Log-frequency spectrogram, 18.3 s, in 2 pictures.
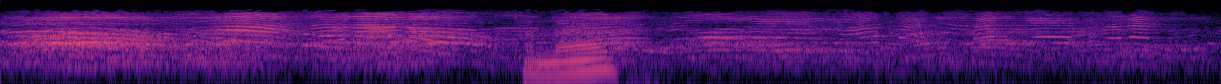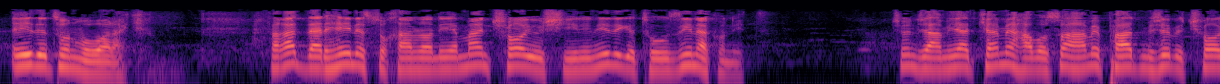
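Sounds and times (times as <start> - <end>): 
crowd reciting salawat in unison: 0.0 - 9.2
speech: 9.2 - 10.3, 11.2 - 14.9, 15.9 - 18.3.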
